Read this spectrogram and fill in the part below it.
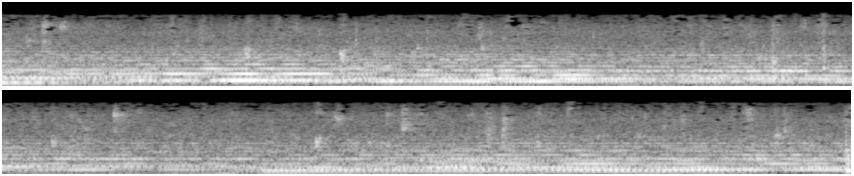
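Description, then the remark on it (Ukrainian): Large water droplets from fog drip onto yellowed willow leaves in cold, damp autumn weather: a continuous soft patter with scattered distinct droplets tapping, even and unbroken throughout, with no voices. “Туман великими краплинами сідав на пожовкле вербове листя, і наче дощ стікав на землю.”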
